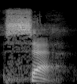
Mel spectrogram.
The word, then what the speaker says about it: seh: The Hebrew, however, is seh, simply S-E-H in transliteration, and that means specifically lamb.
